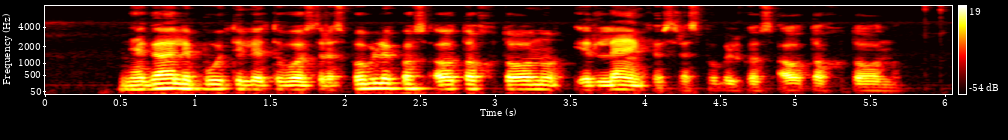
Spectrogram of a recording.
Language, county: Lithuanian, Telšiai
